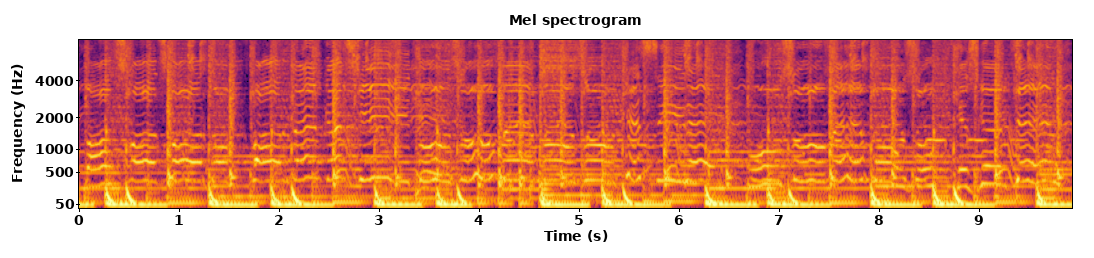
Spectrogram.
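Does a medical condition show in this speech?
No.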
